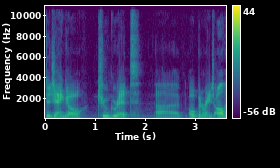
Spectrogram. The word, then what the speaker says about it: Django: Now, Django is obviously much more just brutal. – The D is silent. It's just Django.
